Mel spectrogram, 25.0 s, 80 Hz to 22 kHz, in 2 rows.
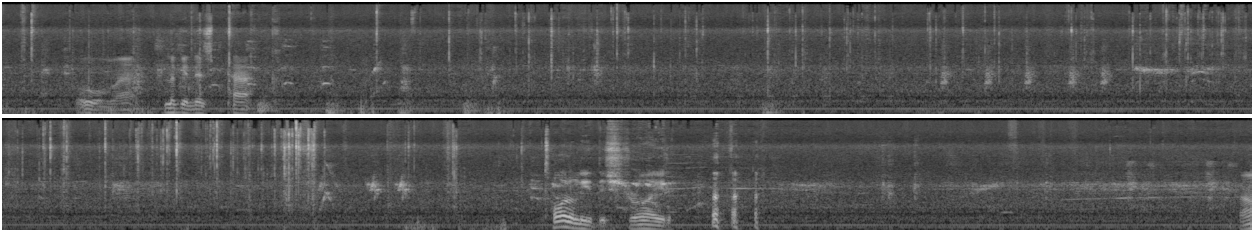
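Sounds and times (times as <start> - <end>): steady low hum: 0.0 - 25.0
foil wrapper crinkling: 0.2 - 19.2.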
